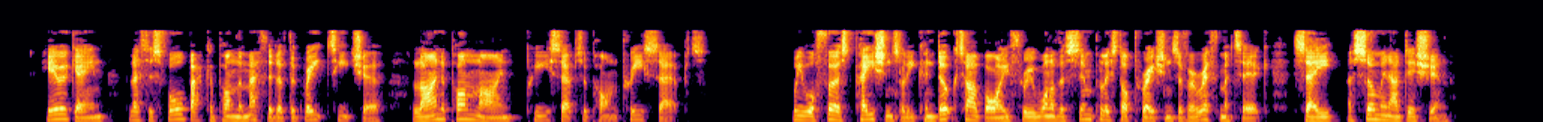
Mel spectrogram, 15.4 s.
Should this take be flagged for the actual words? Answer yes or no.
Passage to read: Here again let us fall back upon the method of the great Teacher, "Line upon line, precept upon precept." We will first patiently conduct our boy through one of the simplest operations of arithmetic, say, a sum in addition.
no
